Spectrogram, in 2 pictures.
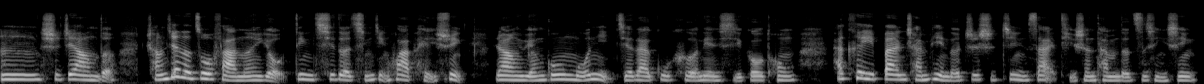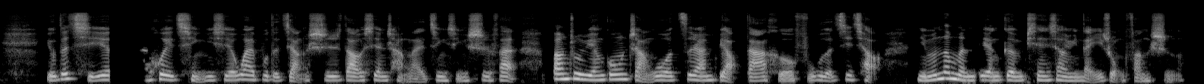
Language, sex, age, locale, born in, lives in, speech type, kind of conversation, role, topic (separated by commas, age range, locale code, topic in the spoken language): Chinese, female, 25-29, zh-CN, China, United States, read, expert-assistant, expert, 如果传统广告效果逐渐减弱，有哪些创新方式可以帮助企业更好地推广产品？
